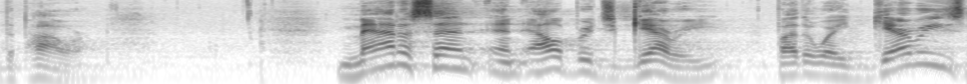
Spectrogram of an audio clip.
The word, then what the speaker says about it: Gerry: political term only he only the term softens the g jerry jerry mandering you've heard of gerrymandering well that's from albert garry his he pronounced it gary he became the governor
